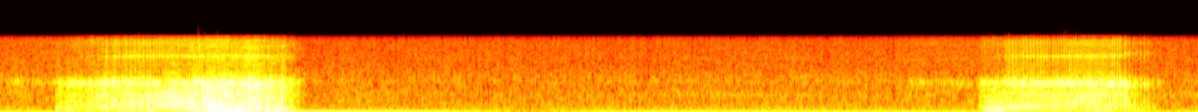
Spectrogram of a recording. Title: Unc Snoring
